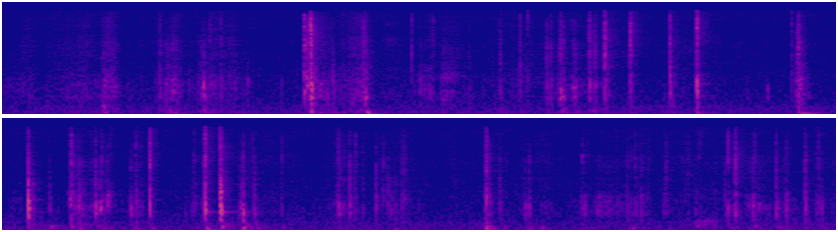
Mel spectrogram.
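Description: A small stack of about six clear hard plastic CD jewel cases is held in both hands while fingertips and short nails tap and scratch along the case edges and spines. The result is a quiet, irregular run of sharp, dry plastic clicks and taps with brief scratchy rasps between them. Each hit stops instantly with no ring and has a mid-pitched body and a bright click on top.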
